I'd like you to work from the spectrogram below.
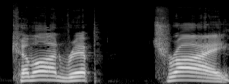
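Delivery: whiny shout, high, very slow, "try" drawn out. Quoting Randy shouting his strategy at Rip: Randy, shouting with emphasis. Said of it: "I put much more energy into my performance".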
